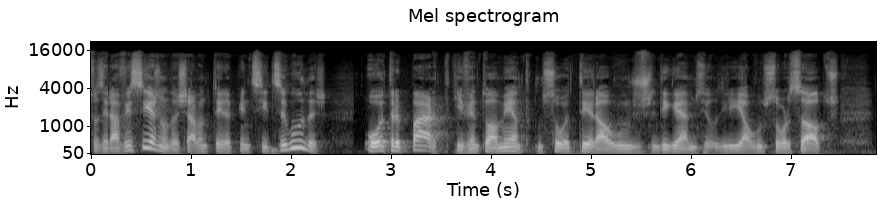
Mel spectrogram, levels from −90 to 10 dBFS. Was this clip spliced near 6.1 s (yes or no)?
no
